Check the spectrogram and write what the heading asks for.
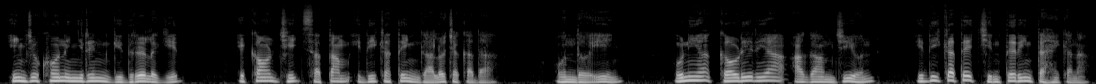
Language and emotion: Santali, sad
